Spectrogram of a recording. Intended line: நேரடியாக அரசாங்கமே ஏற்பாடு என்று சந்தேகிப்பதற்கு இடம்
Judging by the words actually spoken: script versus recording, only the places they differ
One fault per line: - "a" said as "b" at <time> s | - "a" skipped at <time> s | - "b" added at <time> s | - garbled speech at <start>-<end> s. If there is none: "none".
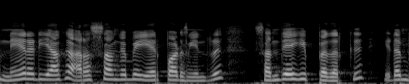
none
